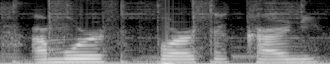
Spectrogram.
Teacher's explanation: O R maiúsculo tem o som caipira, um som mais também americano. Tem o som de em palavras como em inglês, por exemplo, como right, como real.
